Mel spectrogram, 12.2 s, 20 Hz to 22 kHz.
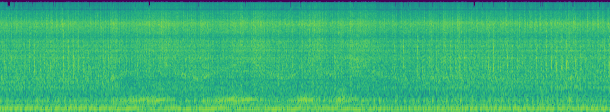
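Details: First-generation Kawasaki ZX-9R four-cylinder at idle: loose, uneven clatter over the hum with a brief blip; slack cam chain rattle.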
